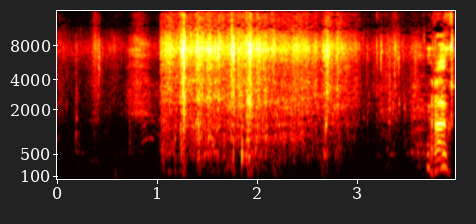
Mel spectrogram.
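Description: Water splashes as fish are poured into a pond.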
